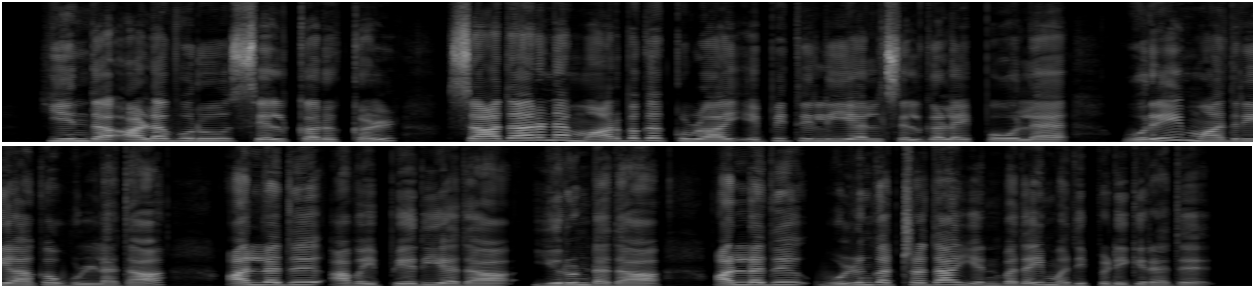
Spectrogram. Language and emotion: Tamil, neutral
